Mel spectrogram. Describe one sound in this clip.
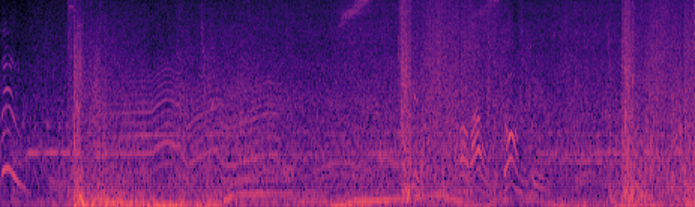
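A car crashes with a sharp bang.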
